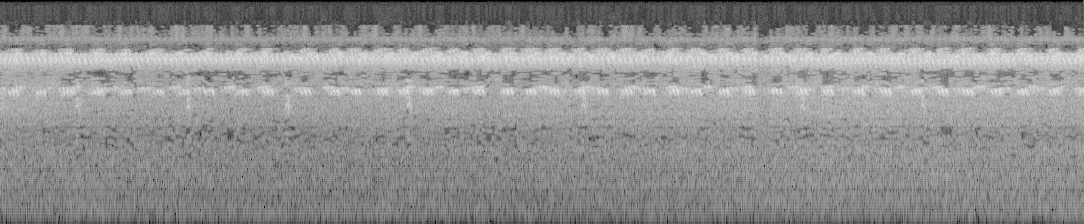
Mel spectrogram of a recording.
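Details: High, clear cricket chirps on a windy day, repeated several times a second in a regular beat over a constant thin trill, with steady wind roaring underneath throughout.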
